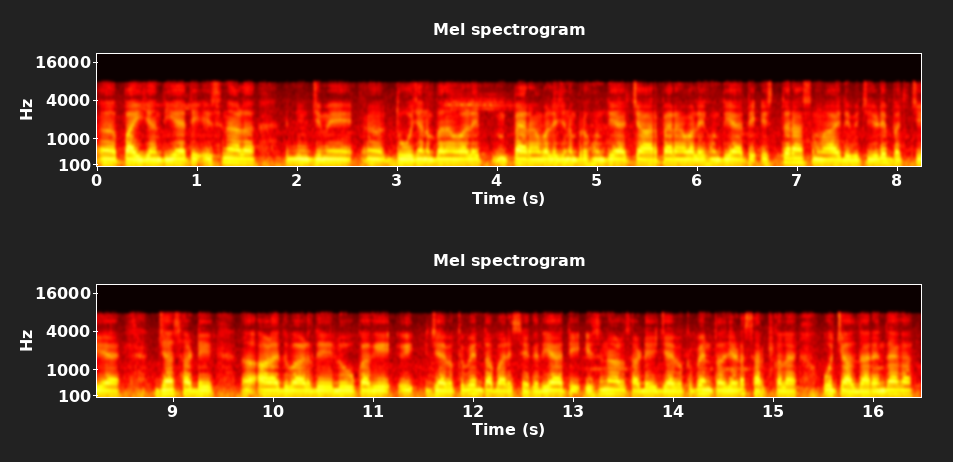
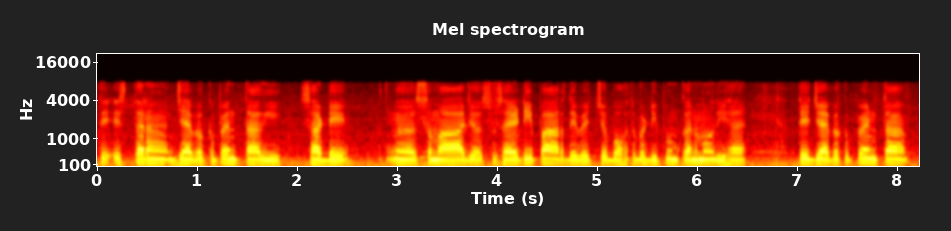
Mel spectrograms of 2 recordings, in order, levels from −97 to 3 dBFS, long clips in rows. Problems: none marked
